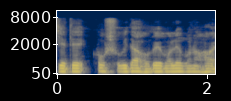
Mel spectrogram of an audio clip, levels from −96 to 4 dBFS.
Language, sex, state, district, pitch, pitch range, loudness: Bengali, male, West Bengal, Dakshin Dinajpur, 120 Hz, 115-120 Hz, -20 LUFS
